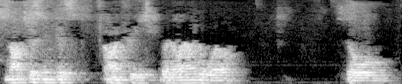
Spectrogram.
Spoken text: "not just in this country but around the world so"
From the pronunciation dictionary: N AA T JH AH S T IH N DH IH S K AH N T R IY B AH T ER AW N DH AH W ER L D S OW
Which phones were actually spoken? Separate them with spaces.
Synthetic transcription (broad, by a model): N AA T JH AH S T IH N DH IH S K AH N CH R IY B AH T ER AW N DH AH W ER L D S OW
